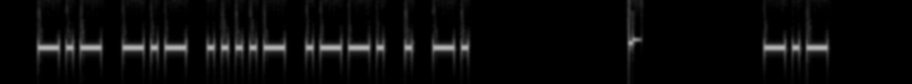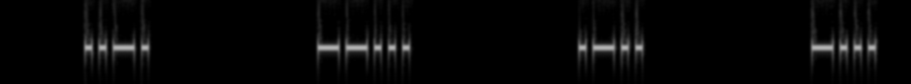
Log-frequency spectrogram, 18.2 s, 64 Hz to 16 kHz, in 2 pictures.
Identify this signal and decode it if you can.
Morse code, heard as a keyed tone, about 17 wpm, spaced as for 8 wpm, 700 Hz. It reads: KK4PEN KF7LB
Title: USA Call Signs - 6 Characters - 8x Character Spacing - 17wpm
